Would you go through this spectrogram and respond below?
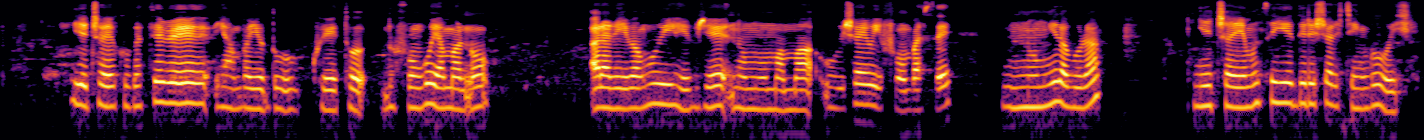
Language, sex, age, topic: Kinyarwanda, female, 25-35, health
